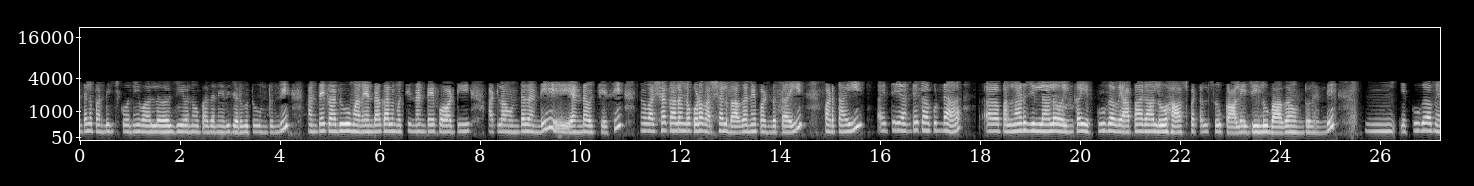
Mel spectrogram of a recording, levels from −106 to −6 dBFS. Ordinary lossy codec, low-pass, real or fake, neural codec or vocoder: MP3, 24 kbps; 3.6 kHz; fake; vocoder, 44.1 kHz, 128 mel bands, Pupu-Vocoder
